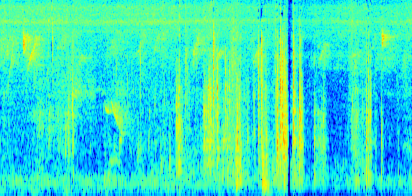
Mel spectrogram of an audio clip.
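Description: Scattered knocks and rustling as a fishing net is handled and loaded into a small boat, busiest and loudest about halfway through, with a few short bird chirps.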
